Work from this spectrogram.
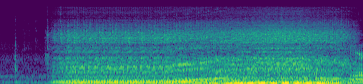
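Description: A skid steer's engine starts up and settles into a steady, loud mechanical drone while clearing snow from a driveway, running continuously close by with no voices.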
